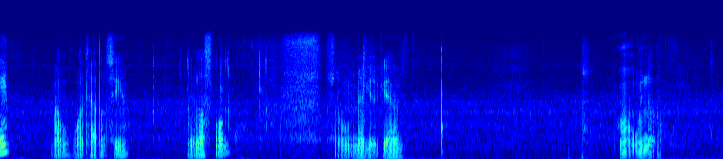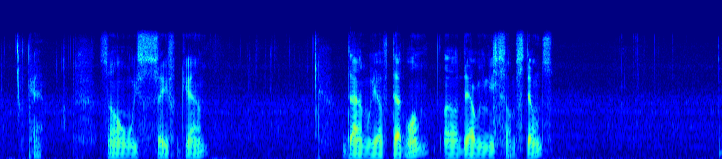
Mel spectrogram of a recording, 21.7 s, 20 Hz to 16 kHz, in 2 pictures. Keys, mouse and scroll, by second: 1.6 KP_1, 2.6 Tab, 3.3 Tab, 3.8 Tab, 5.4 u, 10.6 scroll up 1, 11.1 a, 11.7 Tab.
